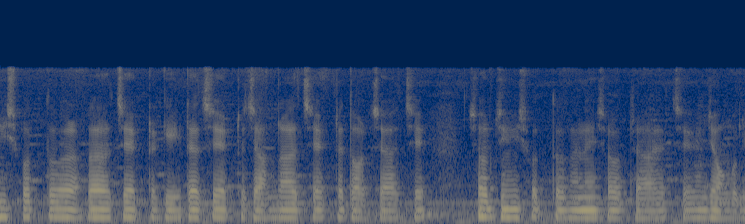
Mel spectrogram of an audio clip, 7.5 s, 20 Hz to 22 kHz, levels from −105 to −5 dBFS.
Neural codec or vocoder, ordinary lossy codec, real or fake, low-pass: none; none; real; 7.2 kHz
